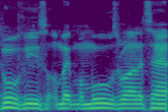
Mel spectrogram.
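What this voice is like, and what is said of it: Deep smooth radio-style voice. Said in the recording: “This voice. Yo, best podcast voice ever.”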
